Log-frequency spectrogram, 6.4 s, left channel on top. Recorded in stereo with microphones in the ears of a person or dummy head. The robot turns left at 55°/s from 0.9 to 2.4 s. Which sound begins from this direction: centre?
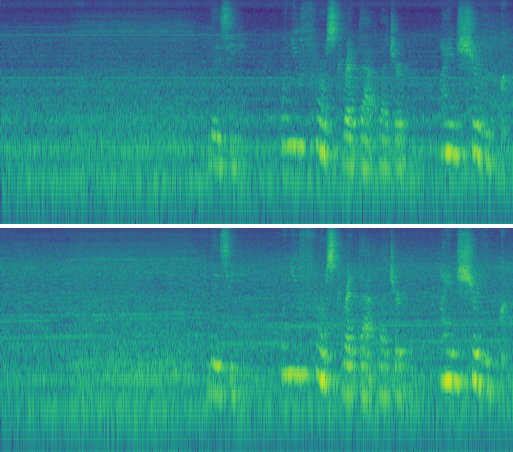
A woman speaking, at 2.6 s.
